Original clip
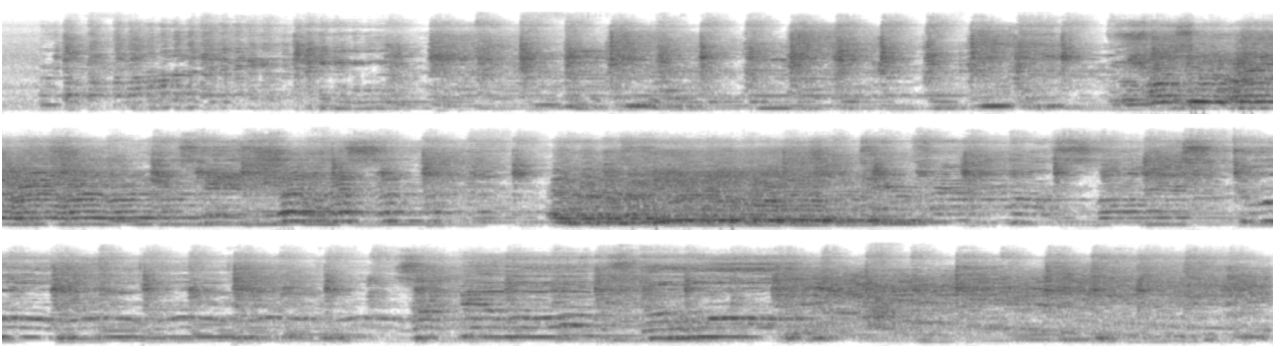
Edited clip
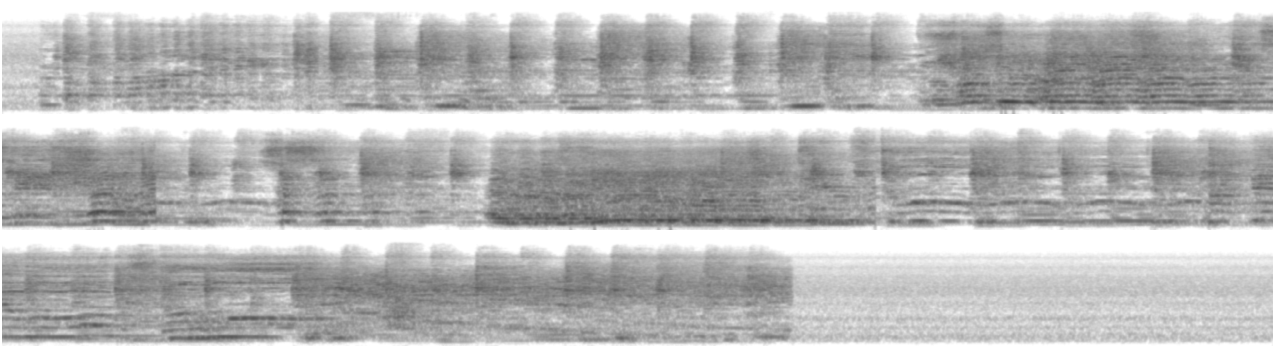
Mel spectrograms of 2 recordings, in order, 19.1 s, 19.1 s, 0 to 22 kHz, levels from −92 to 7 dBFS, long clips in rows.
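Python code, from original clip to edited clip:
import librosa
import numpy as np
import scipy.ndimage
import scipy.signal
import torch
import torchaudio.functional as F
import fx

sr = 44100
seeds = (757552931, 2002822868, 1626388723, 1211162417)

y = fx.edit(x, sr, fx.cut(start_s=1.58, length_s=0.95),
    fx.cut(start_s=11.03, length_s=1.45),
    fx.move(start_s=14.15, length_s=0.64, to_s=8.07), tone=tone)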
